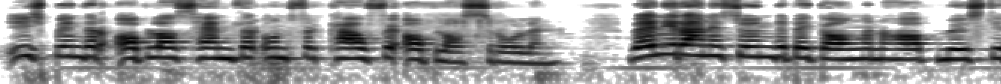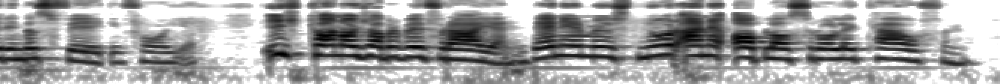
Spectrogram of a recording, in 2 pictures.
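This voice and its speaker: Woman acting medieval indulgence trader, audio play, high voice, stern, declarative, businesslike. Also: unhurried.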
